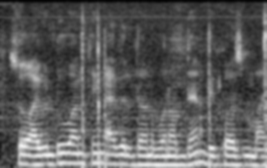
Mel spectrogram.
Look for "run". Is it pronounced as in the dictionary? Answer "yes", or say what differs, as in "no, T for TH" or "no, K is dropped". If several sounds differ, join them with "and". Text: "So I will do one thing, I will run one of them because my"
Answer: no, L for R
